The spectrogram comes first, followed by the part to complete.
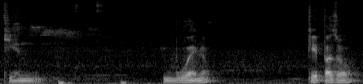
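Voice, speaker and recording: A man's voice: low voice, flat delivery, drawn-out words, darkish tone. A man giving a screen-recorded coding lesson, thinking aloud as he types and often checking in with his viewers. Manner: thinks aloud while typing, frequent "¿cierto?" check-ins. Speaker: programming instructor. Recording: home recording with audible noise. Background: keyboard typing and clicks.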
